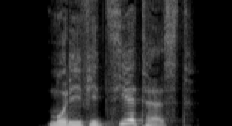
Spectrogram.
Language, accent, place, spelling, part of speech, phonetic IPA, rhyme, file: German, Germany, Berlin, modifiziertest, verb, [modifiˈt͡siːɐ̯təst], -iːɐ̯təst, De-modifiziertest.ogg
- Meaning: inflection of modifizieren: 1. second-person singular preterite 2. second-person singular subjunctive II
